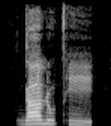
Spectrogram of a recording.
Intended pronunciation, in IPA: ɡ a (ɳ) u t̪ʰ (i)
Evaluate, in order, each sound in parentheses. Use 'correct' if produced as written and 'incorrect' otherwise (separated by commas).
correct, correct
